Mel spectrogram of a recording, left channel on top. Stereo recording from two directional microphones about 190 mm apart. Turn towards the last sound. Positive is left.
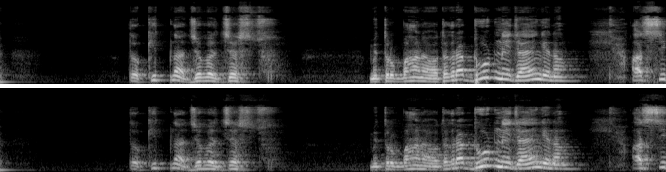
turn(degrees=45)  # may be behind; listen again after turning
